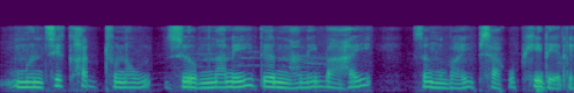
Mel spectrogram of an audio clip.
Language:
Bodo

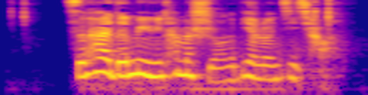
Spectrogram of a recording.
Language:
Chinese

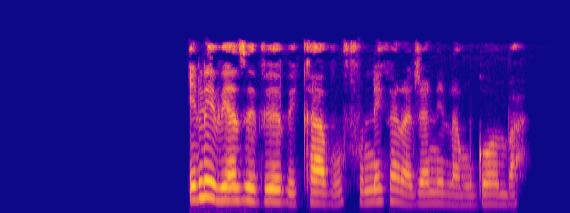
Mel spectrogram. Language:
Swahili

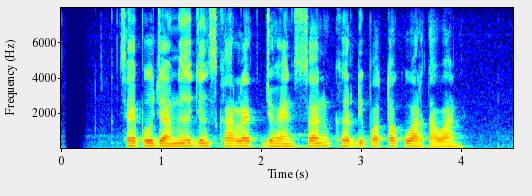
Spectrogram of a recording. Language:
Sundanese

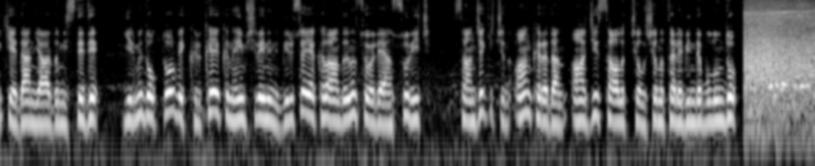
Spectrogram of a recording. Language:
Turkish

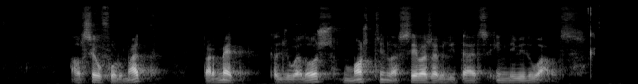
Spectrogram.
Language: Catalan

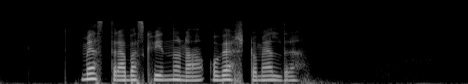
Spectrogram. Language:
Swedish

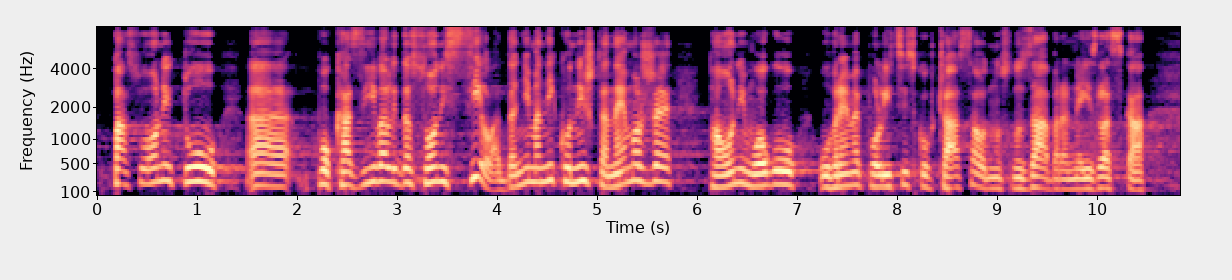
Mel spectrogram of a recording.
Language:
Serbian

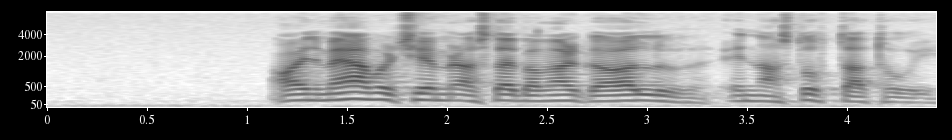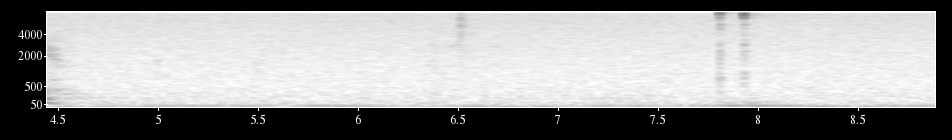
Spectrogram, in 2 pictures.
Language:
Faroese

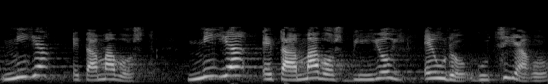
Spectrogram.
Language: Basque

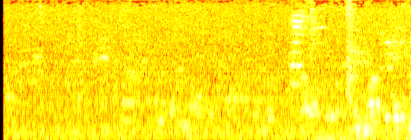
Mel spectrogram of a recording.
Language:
Bangla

